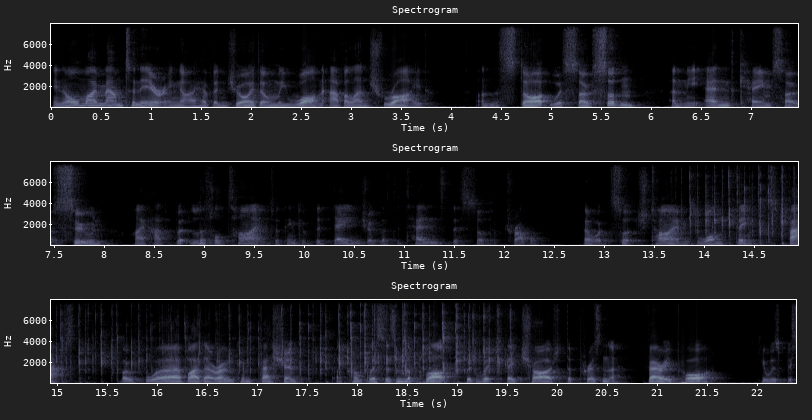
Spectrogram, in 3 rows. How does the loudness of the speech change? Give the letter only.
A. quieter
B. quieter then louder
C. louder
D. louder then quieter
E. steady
B.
